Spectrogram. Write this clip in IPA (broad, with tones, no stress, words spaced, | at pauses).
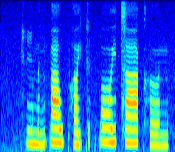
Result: kʰiː˧mɪ˨˥ŋ paː˥wpʰɐ˧jkɪ˥k̚ pɔː˥jt͡saː˥kʰɵ˧n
